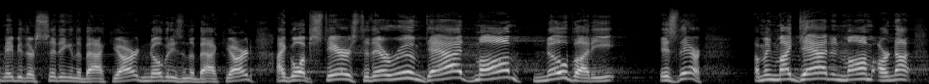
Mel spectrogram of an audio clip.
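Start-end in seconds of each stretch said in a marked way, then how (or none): 4.2-5.2 calling out. Retold or imitated. Calling through the house.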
